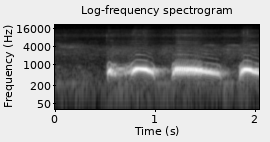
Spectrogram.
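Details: Spotted dove coo sequence of the 'kuk 2' type that gets other doves calling. A short note and a smooth longer coo are followed by a long falling coo and the start of another, all soft and hooting.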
